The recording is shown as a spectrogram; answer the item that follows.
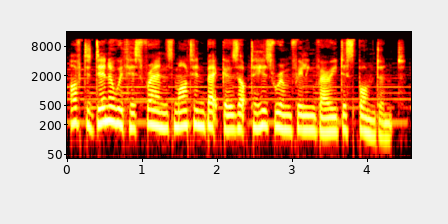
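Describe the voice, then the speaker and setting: A woman's voice: lowish voice, normal speed, a little mellow, natural voice. Woman as composed narrator over light music. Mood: composed, wry. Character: composed, wry narrator of detective drama. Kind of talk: scripted narration.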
